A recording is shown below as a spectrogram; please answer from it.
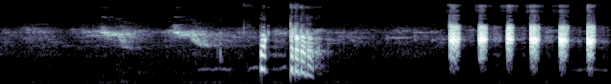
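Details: Female black francolin calling in the morning in a happy mood: a few faint rasping notes, two loud harsh grating notes, then a fast, even run of about eight sharp clicking notes.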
